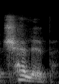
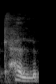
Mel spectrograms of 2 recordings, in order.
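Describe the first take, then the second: First: The word starts with a ch sound. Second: The word starts with a k sound. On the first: This is how villagers say dog. "they didn't even pronounce the calf there" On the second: This is the usual way to say dog. "people called a kelb"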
